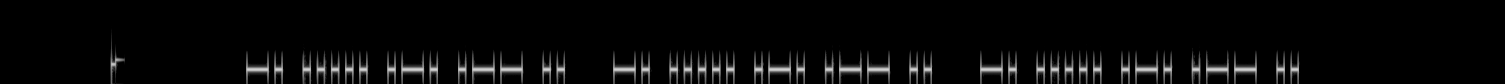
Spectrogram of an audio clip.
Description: Morse code, heard as a keyed tone, about 17 wpm, 700 Hz. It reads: N5RWI N5RWI N5RWI
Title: USA Call Signs Repeated 3x 17wpm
